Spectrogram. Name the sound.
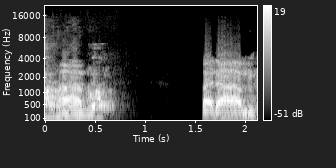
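dogs barking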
